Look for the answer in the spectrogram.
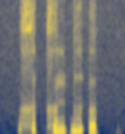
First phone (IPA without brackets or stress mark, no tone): x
